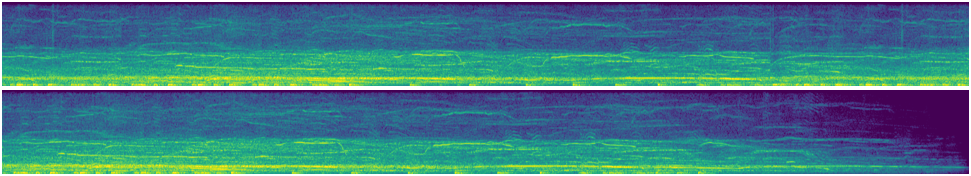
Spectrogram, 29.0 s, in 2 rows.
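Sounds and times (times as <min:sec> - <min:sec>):
crowd booing: 0:00.0 - 0:28.9.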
